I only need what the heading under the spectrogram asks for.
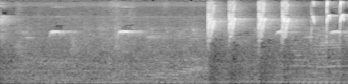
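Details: Olive-backed sunbird (konin) lure song intended to get other sunbirds calling; soft high whistles open, then a series of loud, sharp chips repeats about twice a second over a low rumble.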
